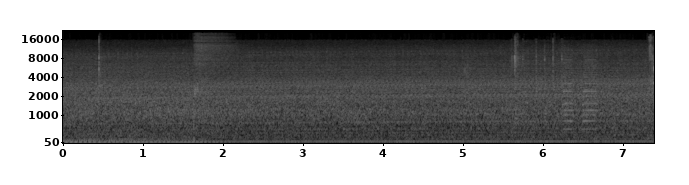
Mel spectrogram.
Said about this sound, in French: Je klaxonnais pour notre salarié.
